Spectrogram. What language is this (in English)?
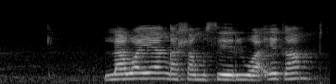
Tsonga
